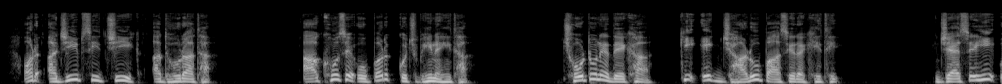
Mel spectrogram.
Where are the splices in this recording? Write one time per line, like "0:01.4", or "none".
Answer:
0:01.5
